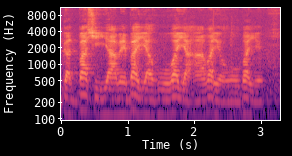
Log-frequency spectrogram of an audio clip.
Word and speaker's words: Yahu: yung yado na YHW ang tamang pag-pronounce ay Yahu.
